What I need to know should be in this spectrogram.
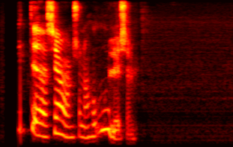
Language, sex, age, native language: Icelandic, female, 30-39, Icelandic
